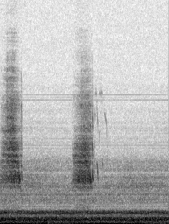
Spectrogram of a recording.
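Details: Two loud, breathy hisses about a second apart come from wild barn owl chicks begging while their mother brings food to the nest box, followed by faint high squeaks.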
